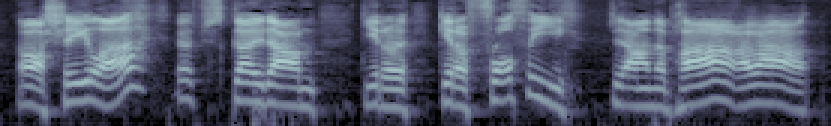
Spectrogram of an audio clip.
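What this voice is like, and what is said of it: Put-on Australian accent, high voice. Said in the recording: “It's when the voice is high mixed with Rotorua, Ringirong, Dingo ... That's what they sound like ... Australian Australia”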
